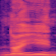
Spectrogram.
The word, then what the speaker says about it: Nain: That's why when I see it, I call it Nain, because that's how it's pronounced in most Middle Eastern cities.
